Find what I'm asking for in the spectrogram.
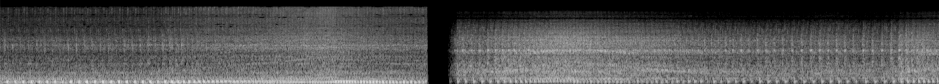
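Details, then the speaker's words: Suzuki Gixxer SF 155 single-cylinder, after dealer fixed tappet or cam chain rattle: steady single-cylinder thump, then smooth even run with no top-end rattle at 80–90 km/h, no longer strained; normal running. "Y ahorita lo llevo a 80 90 y el motor tranquilito no se escucha forzada"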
